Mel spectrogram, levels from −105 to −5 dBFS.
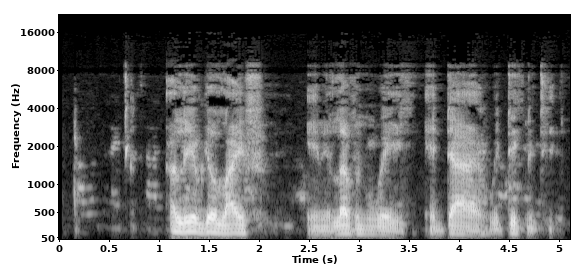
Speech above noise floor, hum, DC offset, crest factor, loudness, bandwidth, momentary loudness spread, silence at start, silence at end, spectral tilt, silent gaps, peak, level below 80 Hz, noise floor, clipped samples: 20 dB; none; under 0.1%; 18 dB; -19 LUFS; 9.6 kHz; 21 LU; 0.15 s; 0.1 s; -4.5 dB/octave; none; -2 dBFS; -56 dBFS; -38 dBFS; under 0.1%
